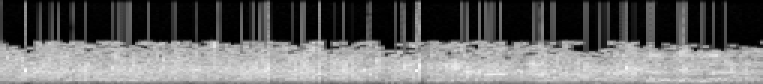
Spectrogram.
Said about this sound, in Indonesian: Tepuk tangan yang benar-benar.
